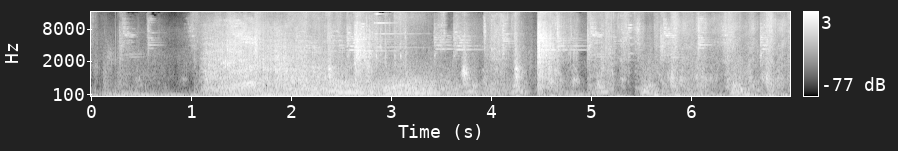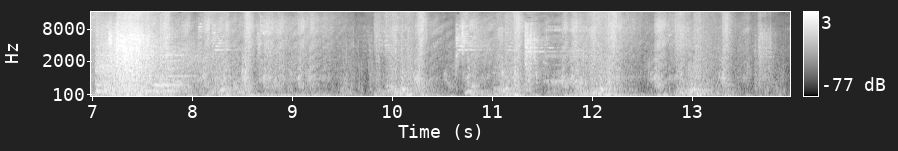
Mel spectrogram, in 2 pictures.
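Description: Game spells whoosh and crackle during a battle.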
